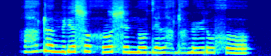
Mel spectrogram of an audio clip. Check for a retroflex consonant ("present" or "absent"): present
